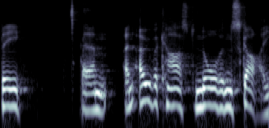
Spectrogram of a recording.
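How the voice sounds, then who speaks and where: Here a man talks in an English accent. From England. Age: 50s. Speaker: hobbyist workshop video maker. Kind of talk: casual tutorial. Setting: workshop. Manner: halting, many fillers.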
